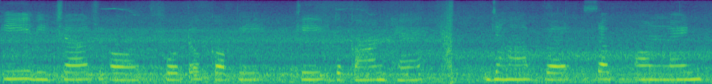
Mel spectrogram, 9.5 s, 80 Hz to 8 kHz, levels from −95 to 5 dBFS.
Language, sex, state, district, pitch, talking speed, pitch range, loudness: Hindi, female, Madhya Pradesh, Umaria, 240 Hz, 75 wpm, 230-245 Hz, -15 LUFS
